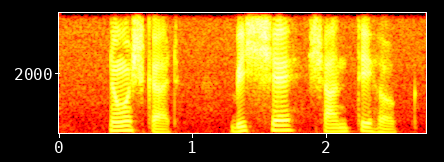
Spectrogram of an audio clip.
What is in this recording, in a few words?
bengali; Golden Record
